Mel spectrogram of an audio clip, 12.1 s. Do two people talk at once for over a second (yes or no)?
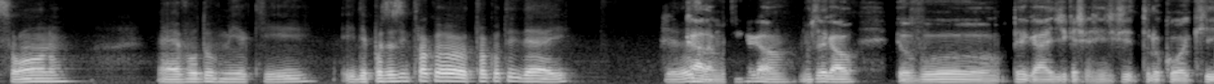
no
